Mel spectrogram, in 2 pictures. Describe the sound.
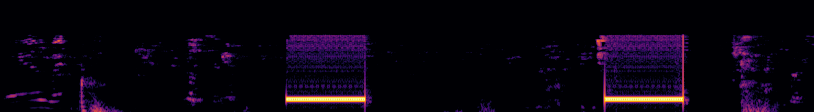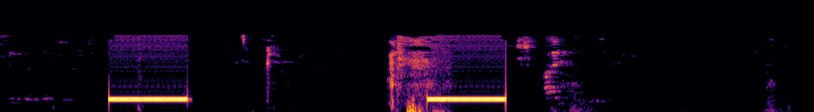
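Ringing tones play while a telephone call is transferred to an office extension: four evenly spaced, one-second electronic rings about four seconds apart, each at a steady mid pitch. Faint voices and scattered line noise fill the gaps between them.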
